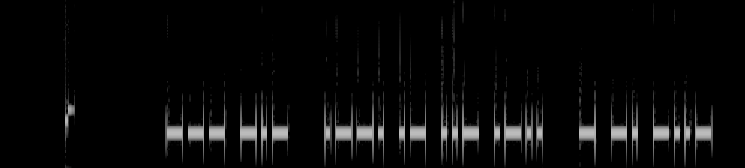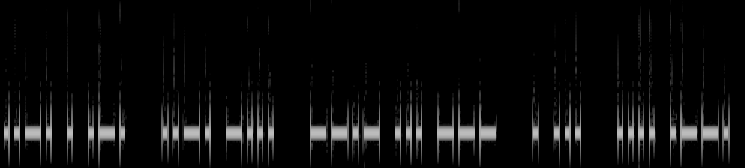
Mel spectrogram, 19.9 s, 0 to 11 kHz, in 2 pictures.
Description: Morse code, heard as a keyed tone, about 17 wpm, 700 Hz. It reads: OK PAUL TNX FER FB QSO ES HP
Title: K1USN SST QSO Practice 17wpm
